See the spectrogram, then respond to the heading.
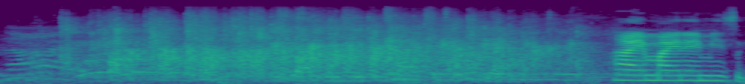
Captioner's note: applause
